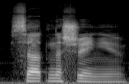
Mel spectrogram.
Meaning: 1. correspondence (agreement of situations or objects with an expected outcome) 2. correlation, ratio
- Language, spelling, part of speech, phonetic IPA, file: Russian, соотношение, noun, [sɐɐtnɐˈʂɛnʲɪje], Ru-соотношение.ogg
